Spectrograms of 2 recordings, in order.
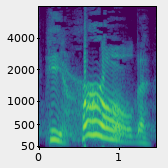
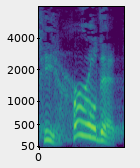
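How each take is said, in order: First: Hurled drawn out slow and heavy; hurled said slow with weight; stress on hurled. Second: Said in the usual way. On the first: Shown as a demonstration. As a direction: lean hard on hurled, slowly. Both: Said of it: "this is an active word".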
